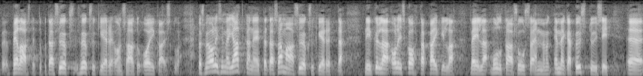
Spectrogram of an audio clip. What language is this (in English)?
Finnish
